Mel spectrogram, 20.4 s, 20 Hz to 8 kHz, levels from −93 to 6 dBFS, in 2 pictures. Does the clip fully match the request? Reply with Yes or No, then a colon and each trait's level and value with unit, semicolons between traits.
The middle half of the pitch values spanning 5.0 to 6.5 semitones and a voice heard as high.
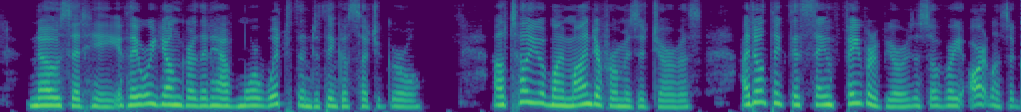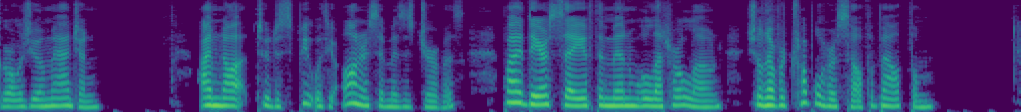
No: average, 3.4 semitones; high, 195 Hz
